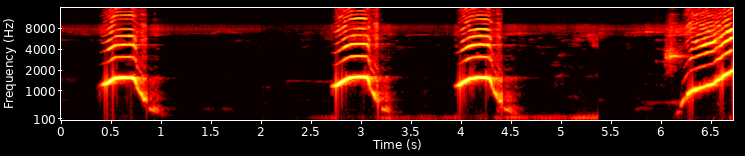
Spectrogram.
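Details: Hill myna in a tutoring recording of varied calls for young or quiet mynas: three loud, piercing whistles, each rising then falling steeply, about two seconds apart, ending with a long upward-sweeping whistle.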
